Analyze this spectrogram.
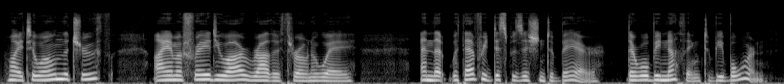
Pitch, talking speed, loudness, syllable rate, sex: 195 Hz, 205 wpm, -16 LUFS, 6.1 syllables/s, female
